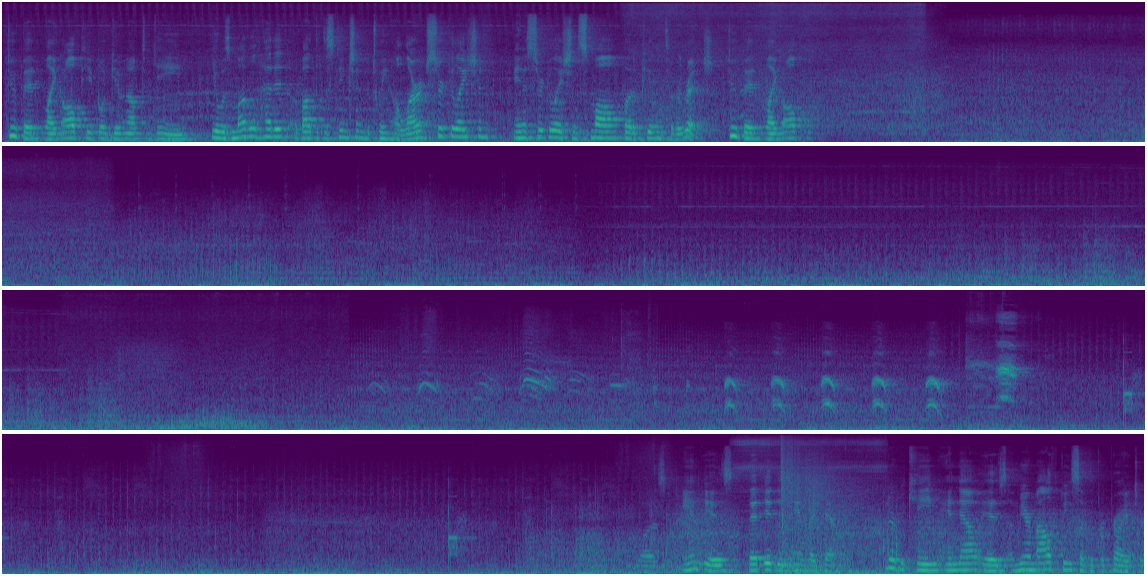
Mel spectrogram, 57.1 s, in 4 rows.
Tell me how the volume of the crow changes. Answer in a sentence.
The loudness of the crow goes up.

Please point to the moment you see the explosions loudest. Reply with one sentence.
The volume of the explosions peaks at 53 seconds.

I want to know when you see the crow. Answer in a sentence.
You can hear the crow from 33.1 to 41.4 s.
